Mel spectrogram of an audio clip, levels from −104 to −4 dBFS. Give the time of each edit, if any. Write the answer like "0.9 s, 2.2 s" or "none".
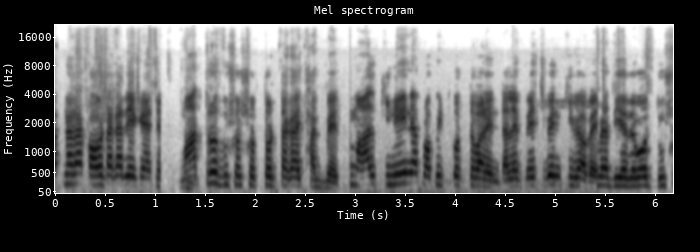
1.1 s, 3.0 s, 5.4 s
